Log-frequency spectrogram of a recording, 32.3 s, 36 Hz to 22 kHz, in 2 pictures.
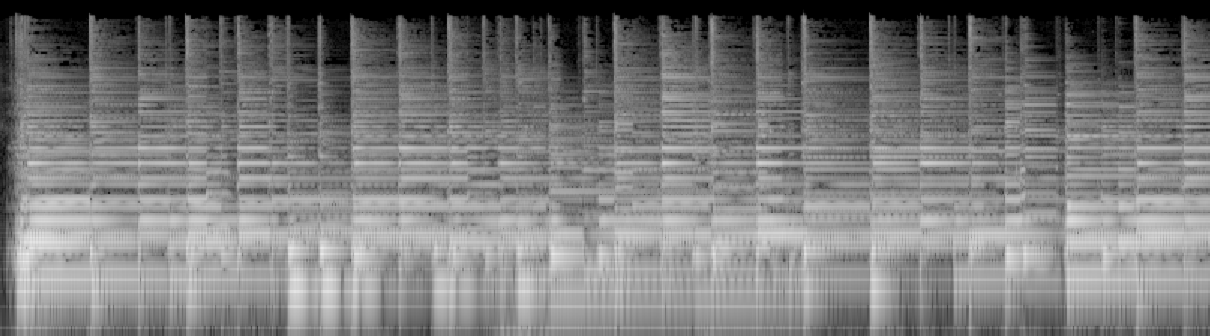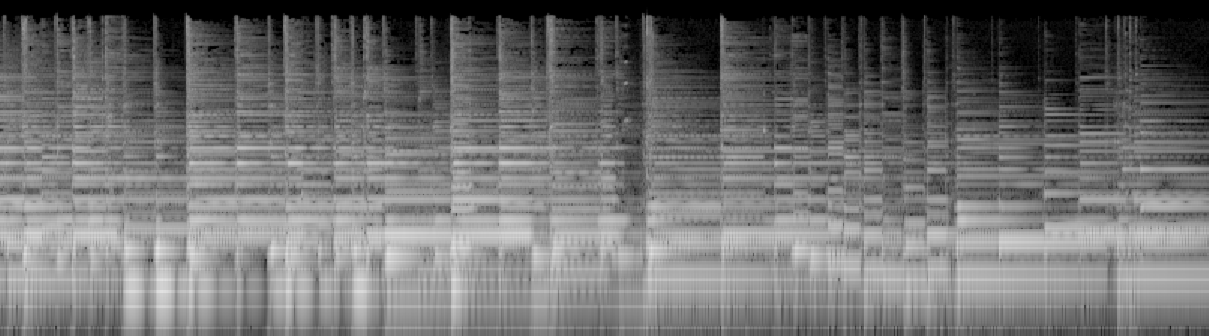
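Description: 2009 Bourgeois DB Signature dreadnought acoustic guitar, Adirondack spruce top with Madagascar rosewood back and sides, played in a steady stream of strummed chords and picked notes. The bass is round and full, with no mud.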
